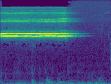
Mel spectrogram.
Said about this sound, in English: Blow the whistle time.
